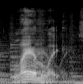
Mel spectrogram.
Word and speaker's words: Laemmle: When I did this episode, I wasn't quite sure on how to pronounce this guy's name, but apparently it's pronounced Laemmle.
